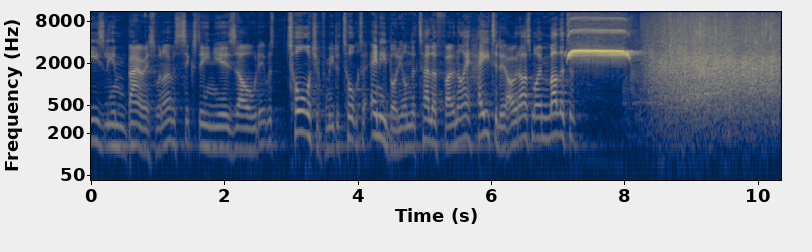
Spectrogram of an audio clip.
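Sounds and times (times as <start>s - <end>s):
speech: 0.0s - 7.5s
shrill whistle blast blown to end a round of a game: 7.1s - 8.4s
audience applause: 8.0s - 10.3s.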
